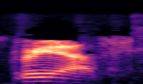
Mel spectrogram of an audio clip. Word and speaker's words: Grief: Yes, Grief.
